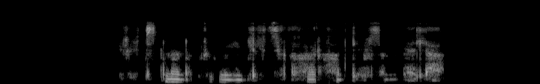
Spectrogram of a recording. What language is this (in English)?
Mongolian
